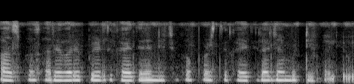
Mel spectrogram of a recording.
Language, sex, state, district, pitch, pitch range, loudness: Hindi, female, Bihar, Vaishali, 195 Hz, 190-200 Hz, -17 LUFS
